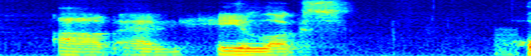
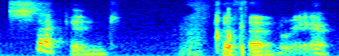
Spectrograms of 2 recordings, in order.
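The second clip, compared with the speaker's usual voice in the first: teasing god; 6 semitones higher than usual. Acted. Loki teasing about son rankings.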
